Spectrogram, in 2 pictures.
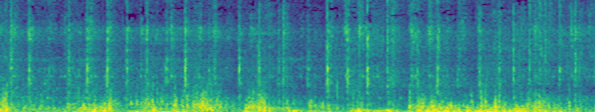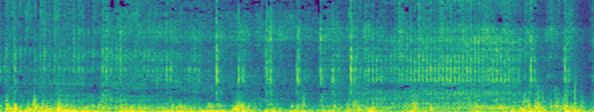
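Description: Vintage motorcycle engines running, the nearest one with an uneven chugging beat.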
